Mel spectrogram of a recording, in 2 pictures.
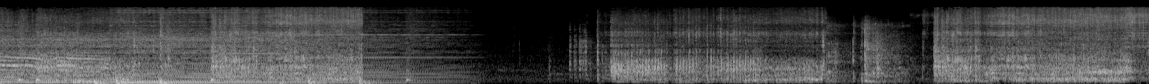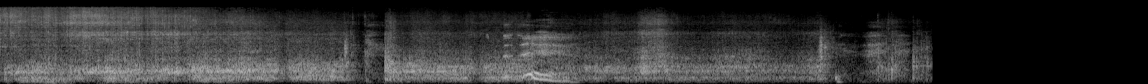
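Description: No technical faults can be heard anywhere here.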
